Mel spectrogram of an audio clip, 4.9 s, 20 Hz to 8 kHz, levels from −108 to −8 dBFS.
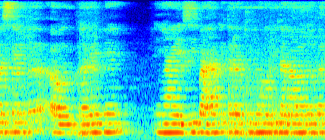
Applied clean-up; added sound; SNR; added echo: none; Tools; 15 dB; reverberation time 0.7 s.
